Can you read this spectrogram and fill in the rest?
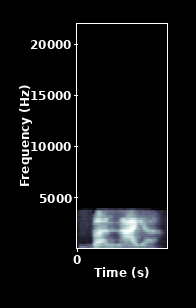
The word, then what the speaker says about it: Benaiah: Benaiah. B like in baby, ba. The E is really silent. I'm going to spell it B-E-N-A-I-A-H. Benaiah. And then the E again is silent. B and Naya. N-A-I-A-H.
